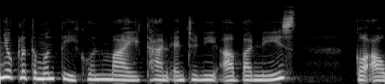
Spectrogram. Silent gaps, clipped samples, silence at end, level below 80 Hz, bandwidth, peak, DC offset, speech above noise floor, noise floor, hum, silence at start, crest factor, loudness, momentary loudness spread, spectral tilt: none; under 0.1%; 0 s; -62 dBFS; 12.5 kHz; -4 dBFS; 0.1%; 40 dB; -57 dBFS; none; 0 s; 14 dB; -18 LUFS; 7 LU; -6 dB/octave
